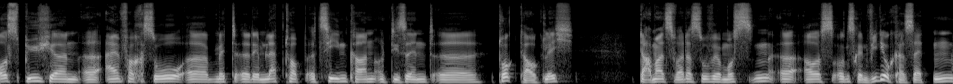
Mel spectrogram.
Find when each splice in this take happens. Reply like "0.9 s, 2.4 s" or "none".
none

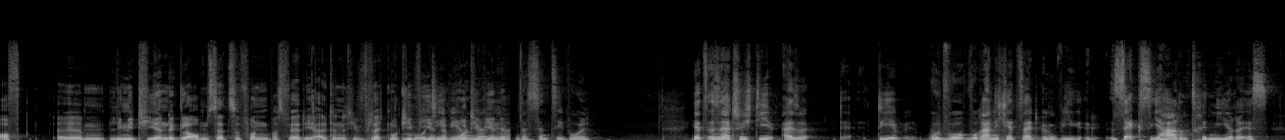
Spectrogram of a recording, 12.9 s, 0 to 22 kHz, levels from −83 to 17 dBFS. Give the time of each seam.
5.1 s

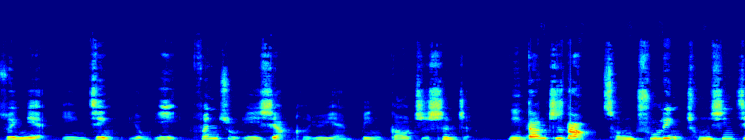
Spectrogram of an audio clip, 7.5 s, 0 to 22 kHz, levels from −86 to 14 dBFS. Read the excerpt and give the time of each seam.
6.0 s

